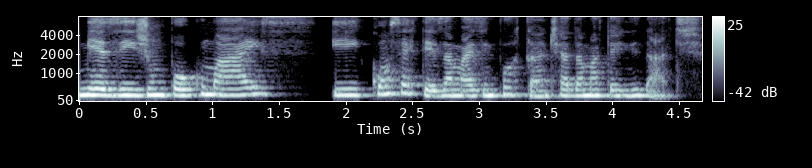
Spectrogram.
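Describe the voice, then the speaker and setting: A woman with a dark, mellow tone speaks at a fairly slow pace and fairly high pitch. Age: 40s. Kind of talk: podcast interview testimony.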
